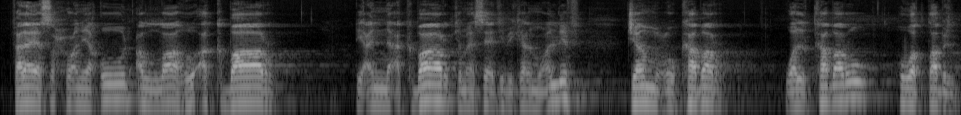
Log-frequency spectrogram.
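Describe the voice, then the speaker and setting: A man's voice: mid-range voice, a little mellow. A man teaching a religious jurisprudence lesson, explaining step by step, repeating key terms and quizzing his students.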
